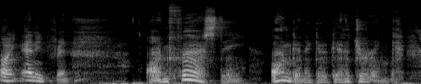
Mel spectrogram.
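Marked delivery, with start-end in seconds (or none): 1.5-4.0 hushed movie-trailer voiceover announcer delivery. Mimicking a man who narrates what he does the whole time, movie-trailer voiceover voice. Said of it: "Just doing a voiceover the whole time".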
